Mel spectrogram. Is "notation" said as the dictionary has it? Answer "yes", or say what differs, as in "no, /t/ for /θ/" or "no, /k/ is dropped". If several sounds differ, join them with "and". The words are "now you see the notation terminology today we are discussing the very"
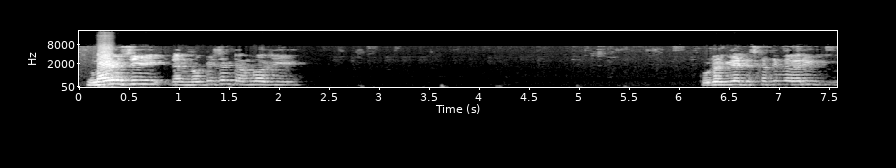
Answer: no, /s/ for /ʃ/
